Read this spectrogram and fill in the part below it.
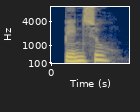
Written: benzoe

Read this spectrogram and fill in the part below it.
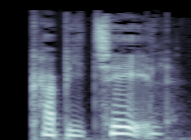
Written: kapitæl

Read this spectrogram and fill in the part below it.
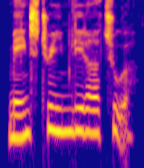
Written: mainstreamlitteratur

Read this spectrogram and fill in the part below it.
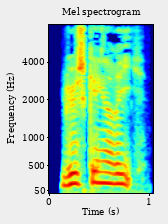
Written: løsgængeri

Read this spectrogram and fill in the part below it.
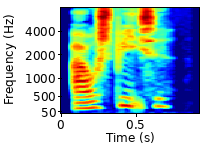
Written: afspise

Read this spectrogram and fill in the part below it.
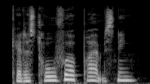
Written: katastrofeopbremsning

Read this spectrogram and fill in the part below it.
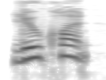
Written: løvgrøn

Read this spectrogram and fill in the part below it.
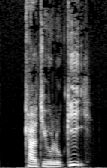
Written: kardiologi

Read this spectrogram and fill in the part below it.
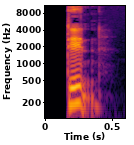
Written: den.

